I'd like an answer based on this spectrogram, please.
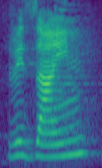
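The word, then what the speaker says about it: resign: Rule, जब एन से पहले जी आता है तब हमेशा जी साइलेंट होता है।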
